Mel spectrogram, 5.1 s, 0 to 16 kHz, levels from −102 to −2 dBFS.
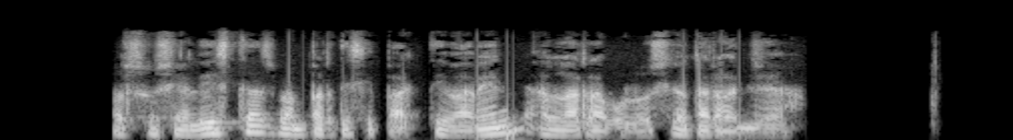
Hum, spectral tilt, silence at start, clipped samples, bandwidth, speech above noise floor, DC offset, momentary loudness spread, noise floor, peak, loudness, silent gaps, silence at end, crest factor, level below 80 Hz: none; -5.5 dB/octave; 0.55 s; under 0.1%; 7.8 kHz; over 70 dB; under 0.1%; 9 LU; under -90 dBFS; -2 dBFS; -21 LUFS; none; 1.05 s; 20 dB; -48 dBFS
